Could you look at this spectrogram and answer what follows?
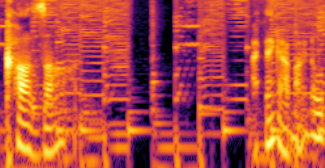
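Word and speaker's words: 火山: for volcano is actually Fire Mountain and it's pronounced Kazan I think I might know the answer to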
